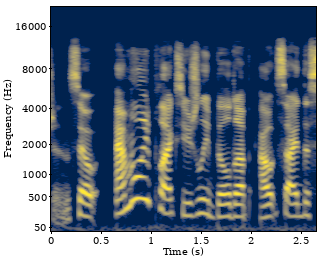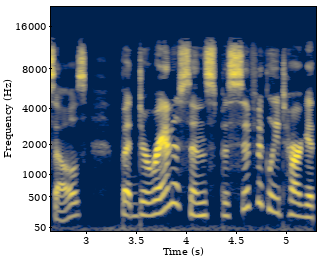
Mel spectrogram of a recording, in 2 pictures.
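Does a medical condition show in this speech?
No.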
